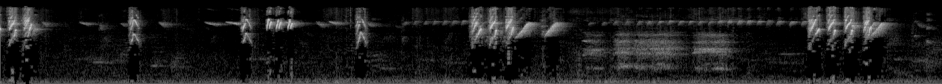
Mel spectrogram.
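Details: Crimson sunbird song for attracting or trapping birds: scattered sharp high chips and short fast trills, a thin drawn-out high whistle in the middle, and a softer lower buzzy phrase partway through.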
